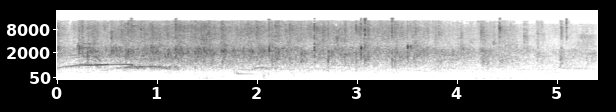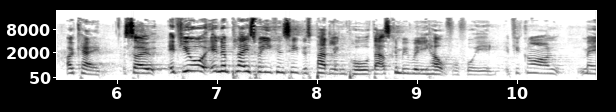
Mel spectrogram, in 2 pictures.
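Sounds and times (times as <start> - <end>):
round of applause: 0.0 - 5.5
speech: 5.5 - 10.7.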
